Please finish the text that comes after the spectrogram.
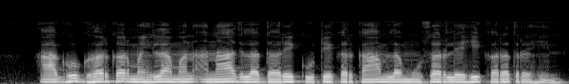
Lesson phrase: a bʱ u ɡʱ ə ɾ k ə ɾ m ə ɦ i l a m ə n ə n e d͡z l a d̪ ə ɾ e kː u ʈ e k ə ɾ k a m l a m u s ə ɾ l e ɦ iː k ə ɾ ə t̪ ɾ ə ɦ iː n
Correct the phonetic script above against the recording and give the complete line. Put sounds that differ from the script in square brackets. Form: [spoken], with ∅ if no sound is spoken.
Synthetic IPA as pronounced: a [ɡʱ] u ɡʱ ə ɾ k ə ɾ m ə ɦ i l a m ə n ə n [a] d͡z l a d̪ ə ɾ e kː u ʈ e k ə ɾ k a m l a m u s ə ɾ l e ɦ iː k ə ɾ ə t̪ ɾ ə ɦ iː n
